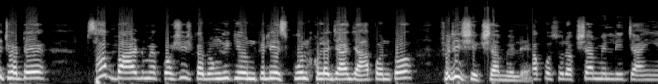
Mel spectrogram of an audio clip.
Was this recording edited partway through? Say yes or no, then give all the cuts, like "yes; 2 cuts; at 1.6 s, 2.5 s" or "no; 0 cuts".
yes; 1 cut; at 5.4 s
